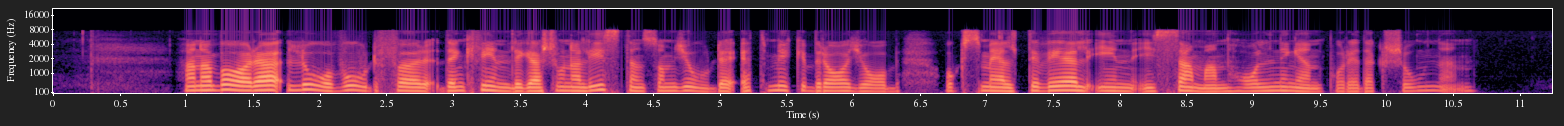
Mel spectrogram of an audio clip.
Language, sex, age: Swedish, female, 53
